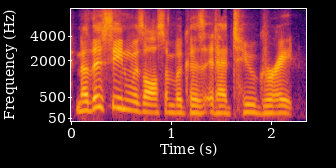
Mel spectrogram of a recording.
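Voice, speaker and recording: A man's voice: on the high side, animated, normal speed, sharp tone, no room sound, poor audio. A man co-hosting a podcast, talking casually and with a fan's enthusiasm about films and books. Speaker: podcast co-host. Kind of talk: casual film and book discussion.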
